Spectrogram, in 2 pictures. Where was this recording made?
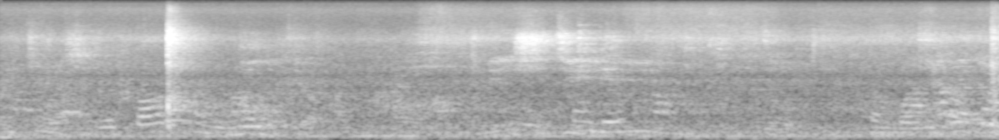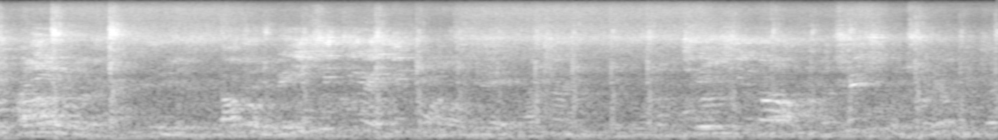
in a cafe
